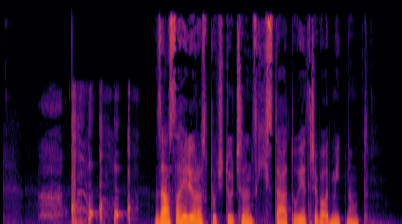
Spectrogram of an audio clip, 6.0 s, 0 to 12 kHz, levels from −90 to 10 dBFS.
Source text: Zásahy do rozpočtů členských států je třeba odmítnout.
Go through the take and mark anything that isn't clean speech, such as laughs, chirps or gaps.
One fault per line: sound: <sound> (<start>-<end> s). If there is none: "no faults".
sound: cough (0.6-2.1 s)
